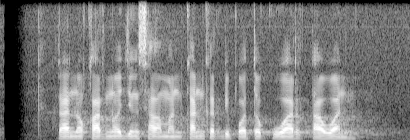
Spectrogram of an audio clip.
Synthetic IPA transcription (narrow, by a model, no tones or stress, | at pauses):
ranɔkarnɔd͡ʒɨŋsalamankankɨrdipɔt̪ɔkuwart̪awan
